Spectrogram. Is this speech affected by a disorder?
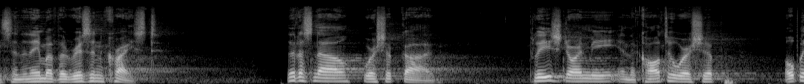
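No.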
